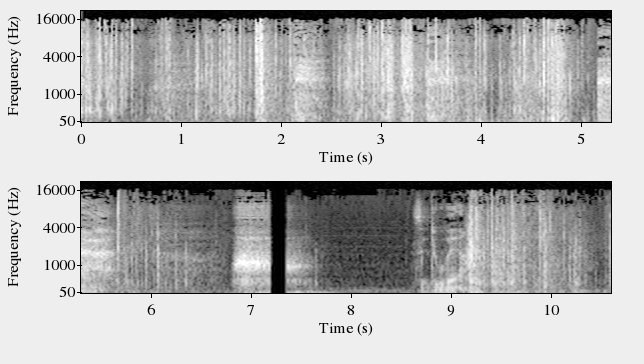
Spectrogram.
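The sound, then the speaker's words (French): Crinkling and tearing as a hard-to-open package, a large tube holding a poster, is forced open. Bursts of rustling mix with breathy effort and talk, and there is a brief silent gap near the end. “je pense qu'il y a un poster dedans. Ah. Putain, c'est dur à ouvrir.”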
